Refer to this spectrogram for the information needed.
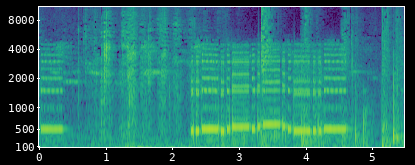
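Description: A phone rings with a bright electronic ringtone melody of steady, beeping tones, loud, after a moment of faint clinking and rustling. It is the poet Heinz Strunk's telephone, ringing in the early morning while he is still in bed. No one speaks.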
